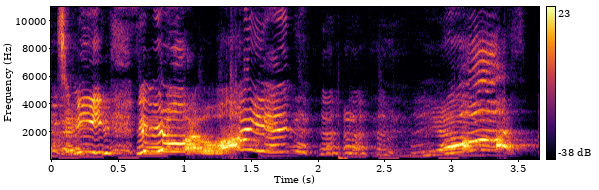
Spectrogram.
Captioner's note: laughs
